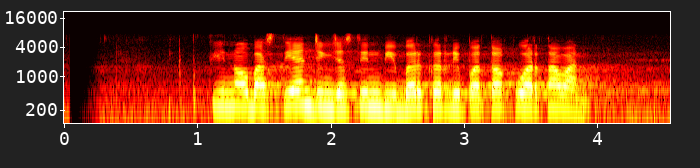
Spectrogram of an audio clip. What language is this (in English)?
Sundanese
